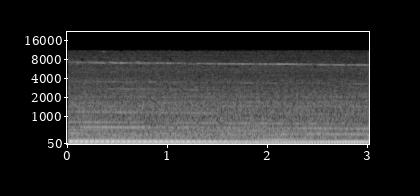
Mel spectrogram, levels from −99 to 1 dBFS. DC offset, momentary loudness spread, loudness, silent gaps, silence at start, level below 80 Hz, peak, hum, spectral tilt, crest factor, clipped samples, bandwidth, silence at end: under 0.1%; 6 LU; -29 LUFS; none; 0 s; -36 dBFS; -16 dBFS; none; -6 dB/octave; 10 dB; under 0.1%; 10.5 kHz; 0 s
